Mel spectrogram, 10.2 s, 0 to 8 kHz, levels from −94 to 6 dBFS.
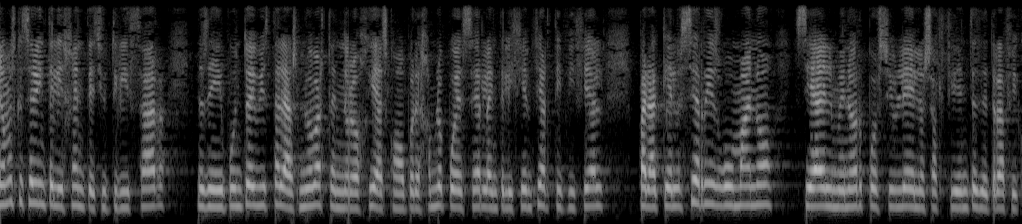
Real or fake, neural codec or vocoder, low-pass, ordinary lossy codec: real; none; 7.2 kHz; none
